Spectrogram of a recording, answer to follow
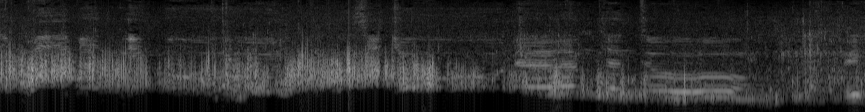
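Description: Water washing and splashing around a small wooden rowing boat for the first few seconds. A man's voice comes in about two-thirds of the way through.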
